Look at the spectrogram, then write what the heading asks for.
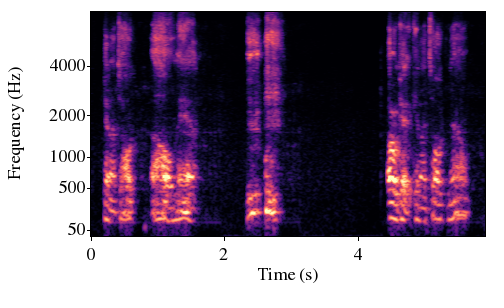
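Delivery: voice giving out, being lost. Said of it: "I think I just lost my voice".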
